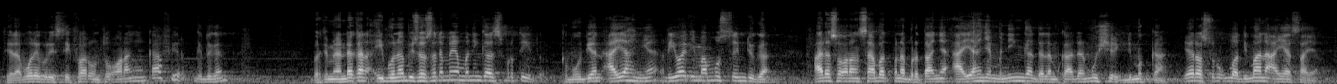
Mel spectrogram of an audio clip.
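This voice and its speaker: A man preaching and answering audience questions in a religious lecture. He talks in an animated, emphatic way and jumps sharply upward to stress his rulings. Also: on the high side, very fast, long reverb tail.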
